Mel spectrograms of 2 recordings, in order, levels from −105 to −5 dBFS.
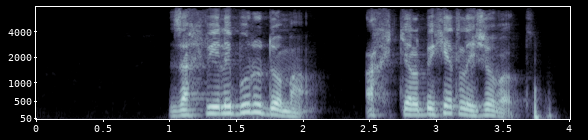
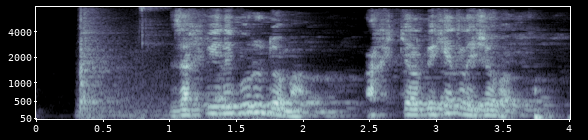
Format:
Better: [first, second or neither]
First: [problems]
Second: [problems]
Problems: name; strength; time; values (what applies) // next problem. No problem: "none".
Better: first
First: none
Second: noise reduction (classical method WPE with log-MMSE)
